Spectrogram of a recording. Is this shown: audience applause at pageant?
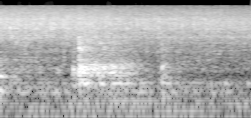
no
